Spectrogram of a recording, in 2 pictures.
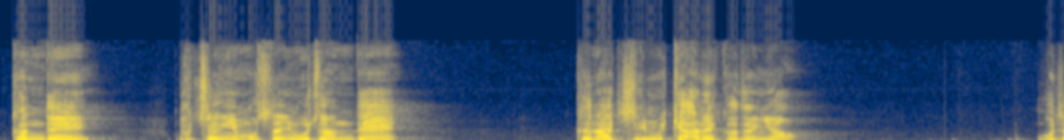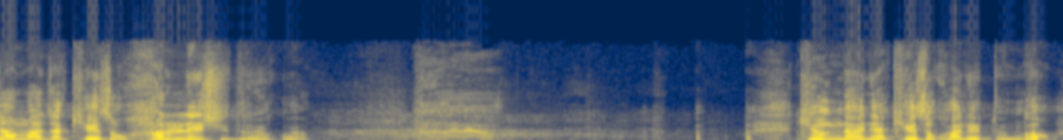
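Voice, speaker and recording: A male pastor, preaching a lively storytelling sermon to a youth camp and acting out the people he quotes. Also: extremely high pitch, moderate pace, long pauses. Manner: storytelling, acts out quotes with shouts and laughs. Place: church hall at a camp.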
